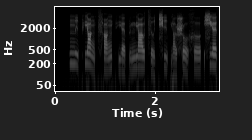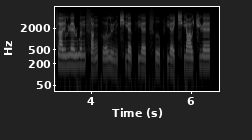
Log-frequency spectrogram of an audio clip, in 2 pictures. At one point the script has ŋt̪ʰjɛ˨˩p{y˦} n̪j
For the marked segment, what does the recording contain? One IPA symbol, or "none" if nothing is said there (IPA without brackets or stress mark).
y˦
